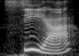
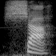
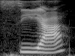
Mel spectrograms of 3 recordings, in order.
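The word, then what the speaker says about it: siya: It looks like it should be pronounced sa, but it's actually pronounced sha sha. There are some regions in the Philippines that might pronounce it sia but for the most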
